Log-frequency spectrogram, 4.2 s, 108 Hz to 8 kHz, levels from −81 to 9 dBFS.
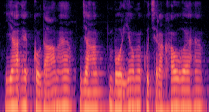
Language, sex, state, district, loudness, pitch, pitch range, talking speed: Hindi, male, Chhattisgarh, Bilaspur, -16 LUFS, 125 Hz, 120-130 Hz, 155 wpm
